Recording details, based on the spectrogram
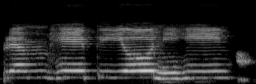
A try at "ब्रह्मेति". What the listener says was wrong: బ్రా అంటానికి ప్రయత్నించాలి బ్రే అనద్దు పరబ్రహ్మేతి బ్రహ్మేతి ఆ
